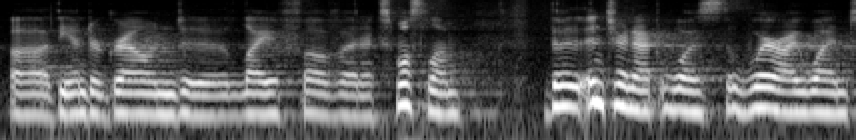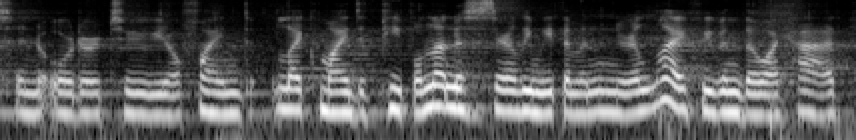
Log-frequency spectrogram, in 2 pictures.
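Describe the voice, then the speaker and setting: A woman from Saudi Arabia answers from a university panel, her voice a touch low. She halts often, filling gaps with ums and restarting sentences. The hall gives her a long, reverberant tail. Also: steady tone, normal speed, darkish tone. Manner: hesitant, many fillers and restarts. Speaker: panel speaker.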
